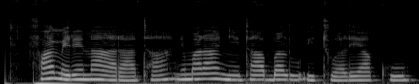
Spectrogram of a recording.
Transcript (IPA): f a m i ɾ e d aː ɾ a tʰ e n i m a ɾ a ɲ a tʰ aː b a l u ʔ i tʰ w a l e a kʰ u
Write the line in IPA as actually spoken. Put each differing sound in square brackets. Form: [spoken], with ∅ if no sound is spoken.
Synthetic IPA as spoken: f a m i ɾ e [n] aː ɾ a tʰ [a] n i m a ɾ a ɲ [i] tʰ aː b a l u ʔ i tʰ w a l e a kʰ u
